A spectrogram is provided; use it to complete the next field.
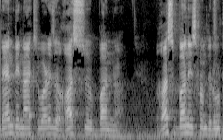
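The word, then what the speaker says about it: غَصْبًا: And whenever you have two fathas there, you add an alif in there and pronounce ghasban. When you stop, you pronounce ghasba by force.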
